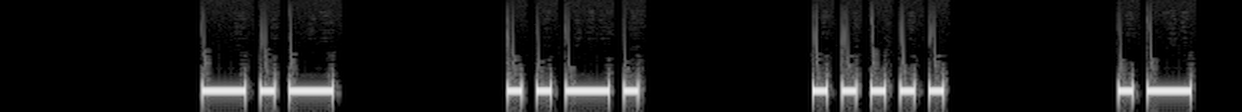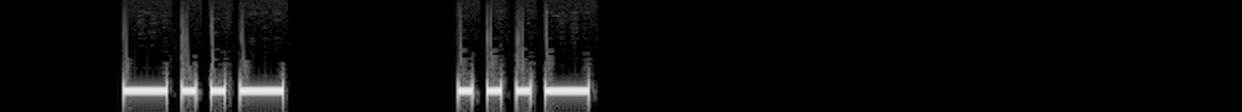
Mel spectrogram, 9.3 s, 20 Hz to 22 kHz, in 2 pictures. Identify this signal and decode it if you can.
Morse code, heard as a keyed tone, about 22 wpm, spaced as for 10 wpm, 700 Hz. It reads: KF5AXV
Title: USA Call Signs - 6 Characters - 4x Character Spacing - 22wpm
